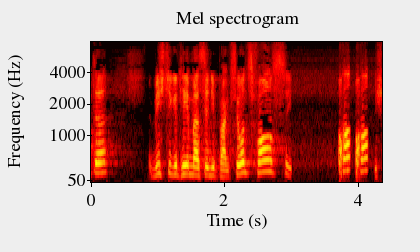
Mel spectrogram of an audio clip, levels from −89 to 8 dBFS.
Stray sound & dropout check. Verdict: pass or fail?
fail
